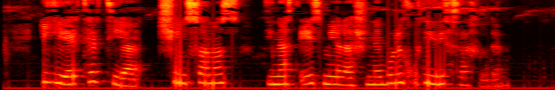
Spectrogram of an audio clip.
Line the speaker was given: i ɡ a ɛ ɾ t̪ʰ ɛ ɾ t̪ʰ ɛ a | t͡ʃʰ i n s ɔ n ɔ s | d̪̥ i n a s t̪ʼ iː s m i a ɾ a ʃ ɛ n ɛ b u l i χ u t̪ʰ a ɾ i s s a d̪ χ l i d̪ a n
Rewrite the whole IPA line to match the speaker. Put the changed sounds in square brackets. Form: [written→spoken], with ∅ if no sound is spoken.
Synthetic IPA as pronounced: i ɡ [a→i] ɛ ɾ t̪ʰ ɛ ɾ t̪ʰ [ɛ→i] a | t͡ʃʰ i n s ɔ n ɔ s | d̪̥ i n a s t̪ʼ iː s m i [a→ɛ] ɾ a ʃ ɛ n ɛ b u l i χ u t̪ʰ [a→i] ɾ i s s a [d̪→∅] χ l i d̪ a n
